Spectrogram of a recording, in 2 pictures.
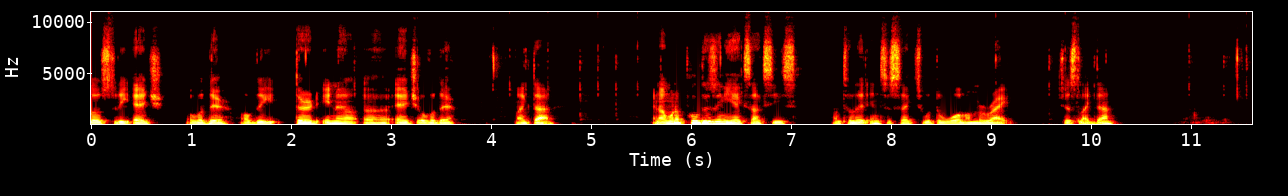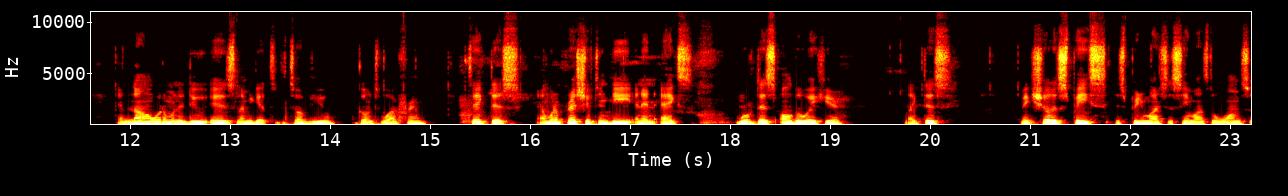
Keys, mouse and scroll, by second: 1.9-3.0 scroll up 2, 3.0-4.2 shift+middle drag, 4.2 z, 4.5-7.0 shift+middle drag, 7.0-10.1 drag, 10.4 scroll down 2, 10.6-13.5 middle drag, 11.7 scroll down 2, 12.2 Tab, 14.0 KP_7, 14.7 z, 15.1 shift+middle click, 15.4 Tab, 15.7 shift+middle click, 16.1 scroll up 1, 16.4 shift+middle click, 17.1 shift+d, 20.2 shift+click, 20.4 shift+middle click, 20.7-21.2 scroll up 2, 21.2 shift+middle click, 21.6 scroll down 1, 22.0 shift+middle click, 22.3 scroll down 2, 22.5 shift+middle click, 23.1 scroll up 1.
